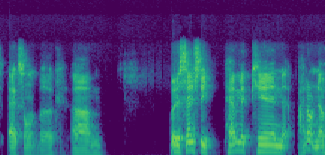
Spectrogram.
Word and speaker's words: pemmican: Tell me more about, I don't even know how to say this, pemmican?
